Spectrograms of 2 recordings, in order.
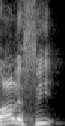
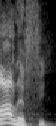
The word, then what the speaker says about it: alef: A letra Alef, ela se escreve, mas não tem som, tá? Ela assume o som da letra posterior, a vogal que vai ser posta nela.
